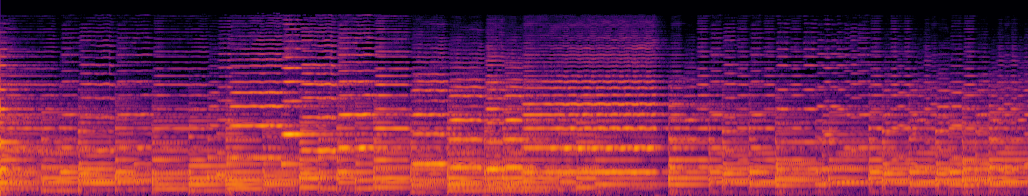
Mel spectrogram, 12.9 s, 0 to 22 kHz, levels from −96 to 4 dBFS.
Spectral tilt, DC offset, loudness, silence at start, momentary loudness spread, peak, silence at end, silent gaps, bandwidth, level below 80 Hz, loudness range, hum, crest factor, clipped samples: -3.5 dB/octave; under 0.1%; -23 LUFS; 0 s; 8 LU; -4 dBFS; 0 s; none; 16 kHz; -58 dBFS; 6 LU; none; 18 dB; under 0.1%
